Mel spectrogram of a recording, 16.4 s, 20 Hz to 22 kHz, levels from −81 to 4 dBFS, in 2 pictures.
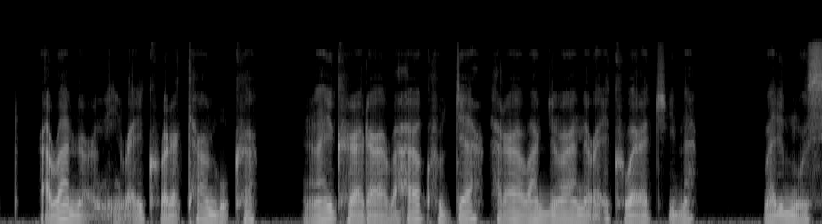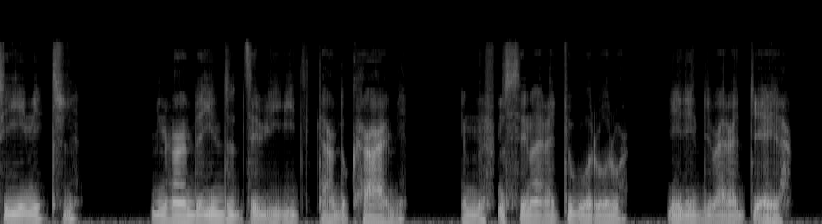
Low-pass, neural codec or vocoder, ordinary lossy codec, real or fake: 9.9 kHz; autoencoder, 22.05 kHz, a latent of 192 numbers a frame, VITS, trained on many speakers; AAC, 48 kbps; fake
